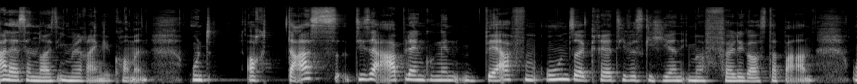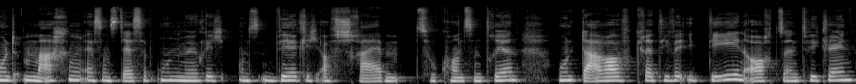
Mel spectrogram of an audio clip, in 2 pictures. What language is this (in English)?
German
